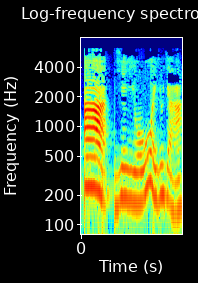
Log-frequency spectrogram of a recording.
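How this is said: The first vowel is loud, the rest quiet. "заглавную букву громко, а остальные потихоньку"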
